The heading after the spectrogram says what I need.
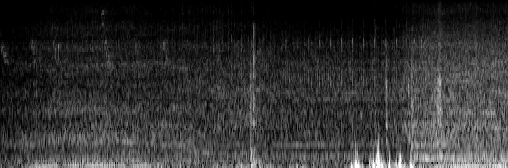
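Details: Car makes a cluster of sharp pops over a low rolling hum when braking at slow speed; noise comes from the front driver's-side wheel and doesn't seem to happen when reversing.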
